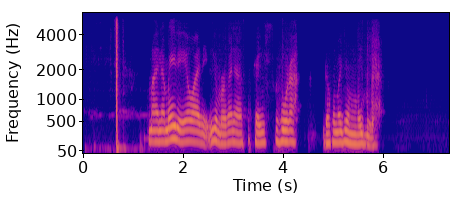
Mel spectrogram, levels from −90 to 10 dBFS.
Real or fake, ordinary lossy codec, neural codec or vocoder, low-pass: fake; none; codec, 16 kHz, 1 kbps, X-Codec, HuBERT features, trained on balanced general audio; 5.4 kHz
